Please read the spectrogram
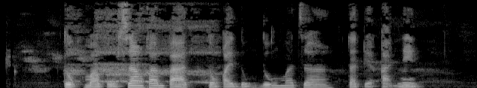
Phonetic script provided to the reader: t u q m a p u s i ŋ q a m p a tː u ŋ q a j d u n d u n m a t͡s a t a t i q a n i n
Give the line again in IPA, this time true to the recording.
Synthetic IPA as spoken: t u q m a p u s a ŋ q a m p a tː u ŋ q a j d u ŋ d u ŋ m a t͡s a t a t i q a n i n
